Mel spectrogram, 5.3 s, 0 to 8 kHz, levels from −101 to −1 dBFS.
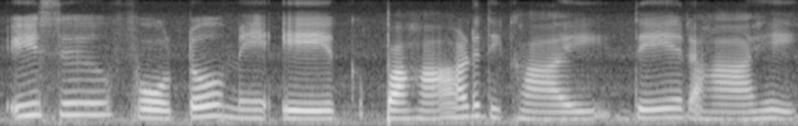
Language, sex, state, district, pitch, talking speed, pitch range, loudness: Hindi, female, Madhya Pradesh, Dhar, 195 Hz, 100 wpm, 185-230 Hz, -18 LUFS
